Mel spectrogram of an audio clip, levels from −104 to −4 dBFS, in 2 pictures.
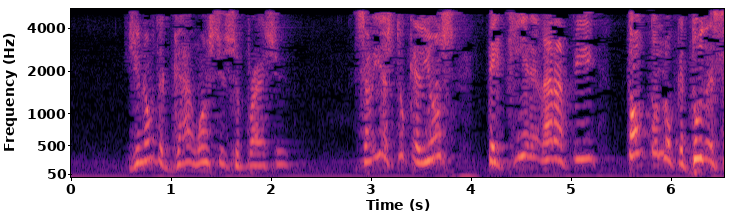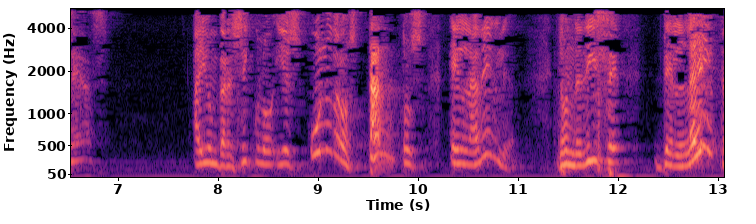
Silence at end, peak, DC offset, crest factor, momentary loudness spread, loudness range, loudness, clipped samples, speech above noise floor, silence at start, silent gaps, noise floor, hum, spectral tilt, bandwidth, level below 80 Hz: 0 s; -8 dBFS; under 0.1%; 26 dB; 15 LU; 8 LU; -33 LUFS; under 0.1%; 40 dB; 0.6 s; none; -74 dBFS; none; -4.5 dB/octave; 5.4 kHz; -62 dBFS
